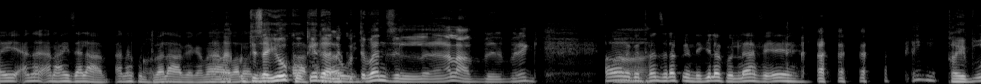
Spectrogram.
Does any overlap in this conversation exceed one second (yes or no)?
yes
